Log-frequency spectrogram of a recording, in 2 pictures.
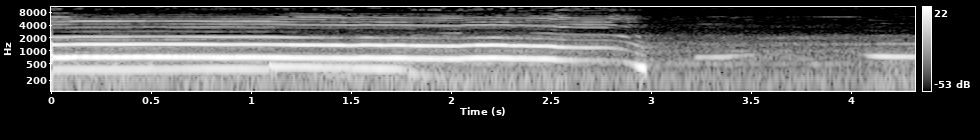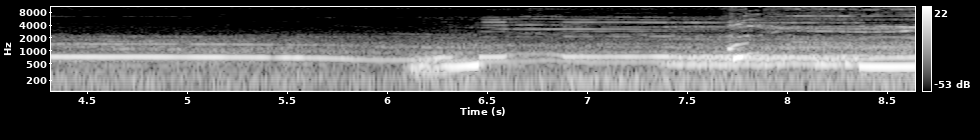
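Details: Male gray wolf born in captivity at a conservation center in South Salem, New York, giving a long smooth howl that slides downward and fades, a pause, then a softer wavering howl rising back up with brief yips near the end.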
